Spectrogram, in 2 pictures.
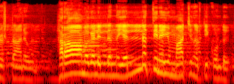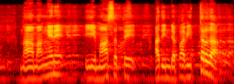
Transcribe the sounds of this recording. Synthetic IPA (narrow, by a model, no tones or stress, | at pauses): nuʂʈʰaːnɐʋum | hɐraːmuɣɐɭilːenːɨe̞lːɐt̪ːinejumːaːtːinirt̪ːikʲːo̞ɳɖɨ | naːmɐŋːɐne̞ | iːmaːsɐt̪ːe̞ | ɐðinde̞pɐʋit̪rɐðɐ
